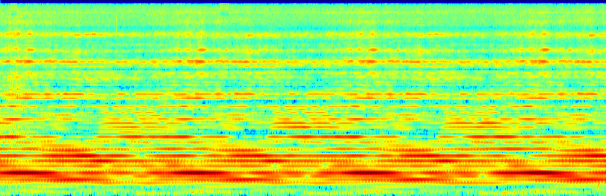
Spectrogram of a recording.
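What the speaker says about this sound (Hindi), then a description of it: "अभी मैंने तानपुरा C शार्प पिच पर प्ले किया है।" A tanpura tuned to C sharp sustains a rich, buzzing drone with many overtones, swelling gently in slow, regular waves as the strings are plucked in cycle. It plays alone and steady throughout.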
